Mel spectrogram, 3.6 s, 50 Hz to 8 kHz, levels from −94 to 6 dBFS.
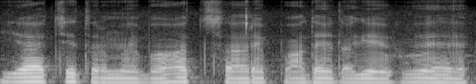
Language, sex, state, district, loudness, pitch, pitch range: Hindi, male, Jharkhand, Ranchi, -19 LUFS, 100 Hz, 95-110 Hz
